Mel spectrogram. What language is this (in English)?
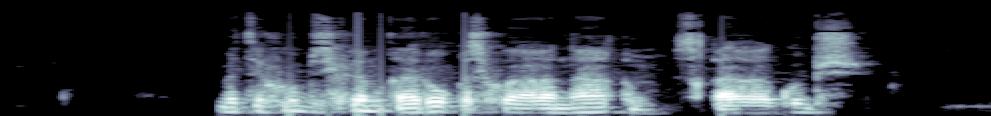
Kabardian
